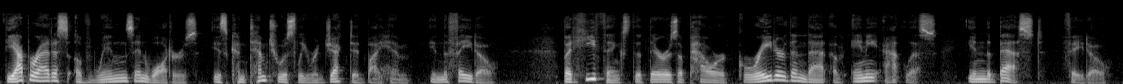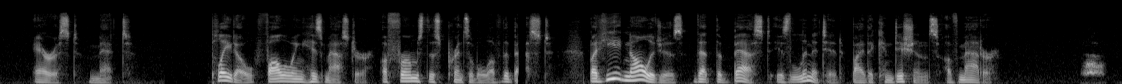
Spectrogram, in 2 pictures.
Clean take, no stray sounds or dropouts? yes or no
no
